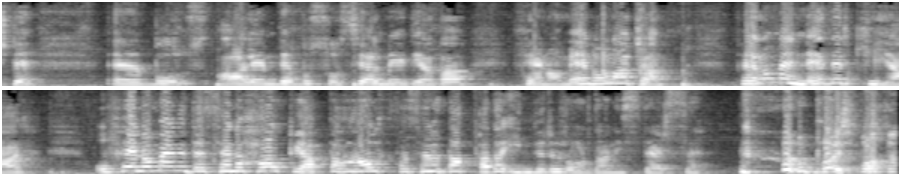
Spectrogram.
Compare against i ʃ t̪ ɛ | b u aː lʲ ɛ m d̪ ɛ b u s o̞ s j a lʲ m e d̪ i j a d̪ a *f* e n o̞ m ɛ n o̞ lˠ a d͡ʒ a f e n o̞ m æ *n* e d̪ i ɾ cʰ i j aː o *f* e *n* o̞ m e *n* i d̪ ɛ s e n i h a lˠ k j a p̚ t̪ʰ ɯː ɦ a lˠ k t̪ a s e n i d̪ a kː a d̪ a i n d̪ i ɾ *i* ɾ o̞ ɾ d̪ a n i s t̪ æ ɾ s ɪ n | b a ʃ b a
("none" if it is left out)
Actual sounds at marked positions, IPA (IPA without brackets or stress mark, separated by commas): f, nː, f, n, n, i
